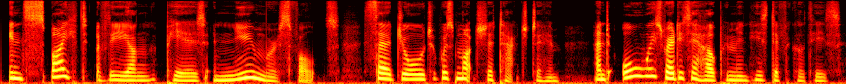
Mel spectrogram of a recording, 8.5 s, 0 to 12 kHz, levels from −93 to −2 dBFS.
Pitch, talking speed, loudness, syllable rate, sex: 190 Hz, 170 wpm, -21 LUFS, 4.7 syllables/s, female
